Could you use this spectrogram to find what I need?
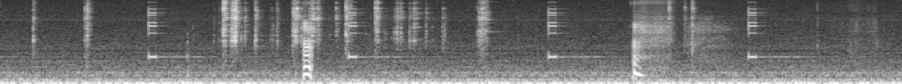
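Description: Keys jangling in a few faint, scattered metallic clinks over low background hiss, with several short, steady electronic beeps between them.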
